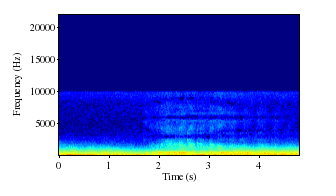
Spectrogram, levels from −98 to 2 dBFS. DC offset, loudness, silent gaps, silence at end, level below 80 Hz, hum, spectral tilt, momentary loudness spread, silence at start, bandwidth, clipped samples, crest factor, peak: under 0.1%; -31 LUFS; none; 0 s; -28 dBFS; none; -10.5 dB/octave; 4 LU; 0 s; 2.2 kHz; under 0.1%; 12 dB; -12 dBFS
